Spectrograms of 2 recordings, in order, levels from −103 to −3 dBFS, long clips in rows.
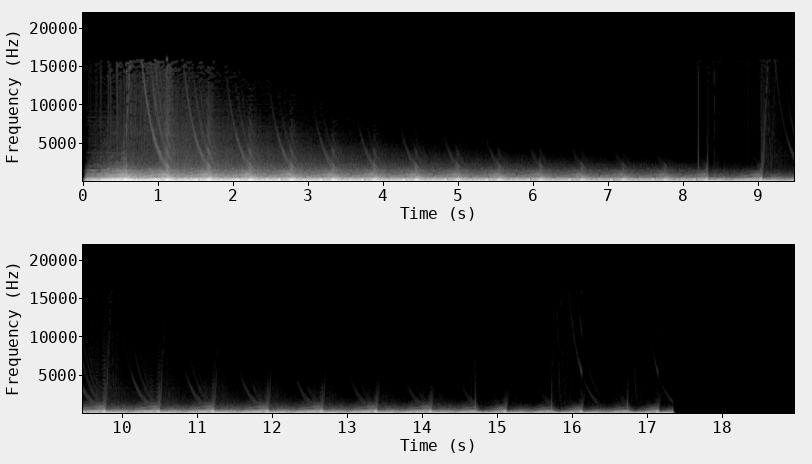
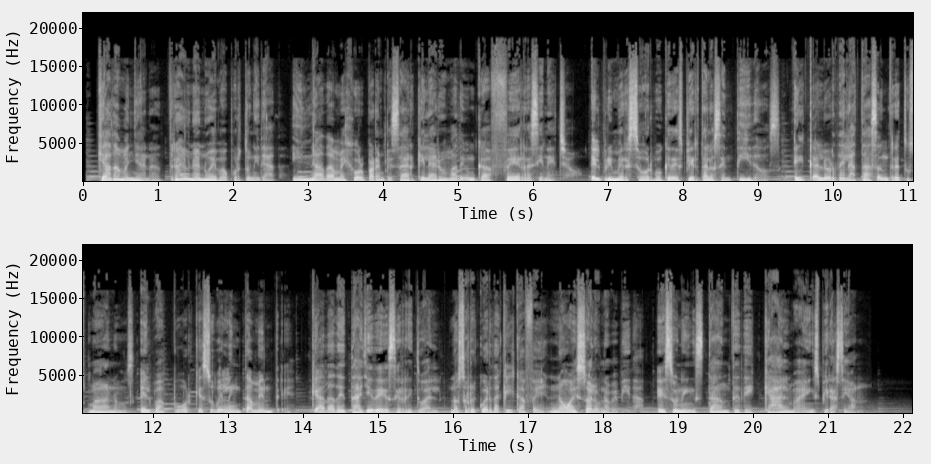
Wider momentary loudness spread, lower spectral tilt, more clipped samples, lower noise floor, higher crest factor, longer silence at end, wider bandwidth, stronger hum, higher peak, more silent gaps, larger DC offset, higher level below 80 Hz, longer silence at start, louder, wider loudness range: first, 25 LU vs 9 LU; first, -12.5 dB/octave vs -4.5 dB/octave; neither; first, under -90 dBFS vs -51 dBFS; about the same, 20 dB vs 18 dB; first, 1.6 s vs 0.45 s; second, 2.2 kHz vs 19 kHz; neither; about the same, -2 dBFS vs -4 dBFS; neither; neither; first, -36 dBFS vs -54 dBFS; about the same, 0 s vs 0.05 s; about the same, -21 LUFS vs -21 LUFS; first, 23 LU vs 2 LU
